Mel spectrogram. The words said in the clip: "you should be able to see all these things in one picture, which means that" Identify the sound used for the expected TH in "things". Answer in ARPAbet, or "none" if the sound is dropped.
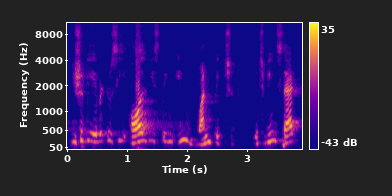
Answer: T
